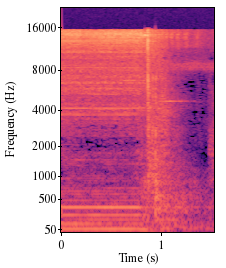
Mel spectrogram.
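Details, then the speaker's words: DIY vacuum pump converted from an old roadside A/C, about 10 years old, running well: steady low hum with even overtones, then a soft clunk as it stops; quiet, smooth and healthy. "This is the vacuum side. This is the output. You can tell it's doing pretty good there. Pretty quiet"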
